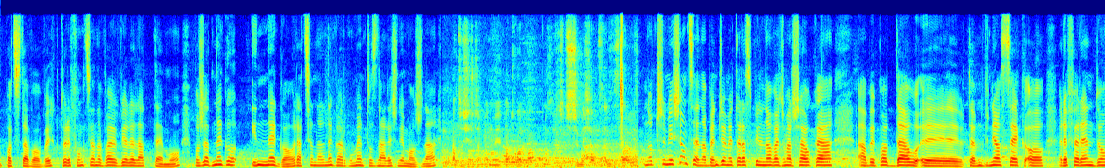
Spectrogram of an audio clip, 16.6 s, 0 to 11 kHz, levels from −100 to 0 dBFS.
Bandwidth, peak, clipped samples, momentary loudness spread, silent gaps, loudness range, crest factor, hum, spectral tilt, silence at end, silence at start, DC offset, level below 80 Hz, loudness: 10.5 kHz; 0 dBFS; under 0.1%; 9 LU; none; 7 LU; 18 dB; none; -5.5 dB/octave; 0 s; 0 s; under 0.1%; -48 dBFS; -18 LUFS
